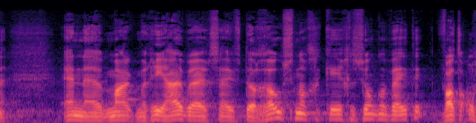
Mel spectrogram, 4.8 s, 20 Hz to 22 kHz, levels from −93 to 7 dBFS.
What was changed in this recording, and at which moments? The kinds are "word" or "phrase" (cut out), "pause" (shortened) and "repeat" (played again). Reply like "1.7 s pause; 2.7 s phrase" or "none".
none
